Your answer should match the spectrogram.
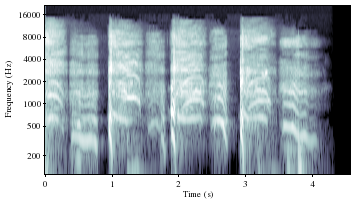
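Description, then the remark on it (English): A woman's fit of harsh, raspy coughing, loud, with about eight strained, throaty bursts coming in quick clusters over a few seconds before it falls silent. “However, you feel the booms of … coughing.”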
